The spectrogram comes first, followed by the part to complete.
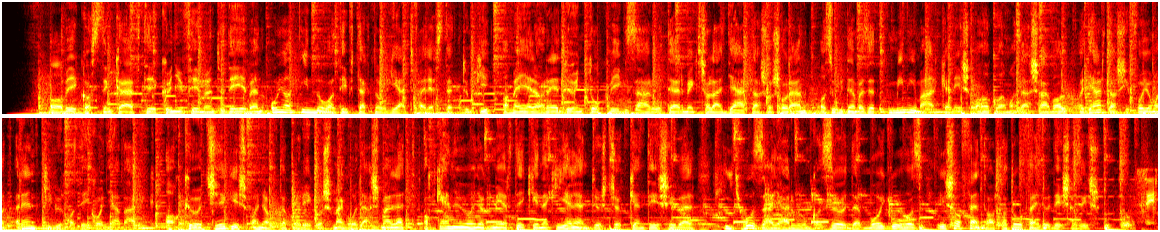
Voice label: radio PRspot; V-Casting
